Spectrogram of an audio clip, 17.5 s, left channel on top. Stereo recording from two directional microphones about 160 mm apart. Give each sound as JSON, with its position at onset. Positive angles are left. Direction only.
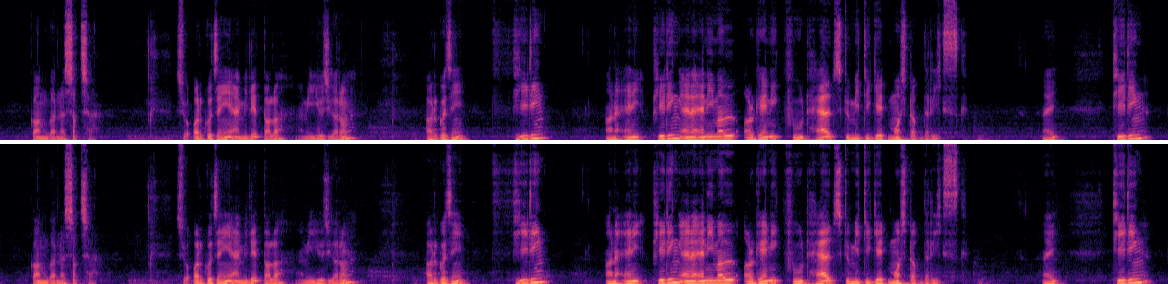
{"t": 0.5, "sound": "a man's voice", "side_deg": -5}
{"t": 5.9, "sound": "a sound", "side_deg": -10}
{"t": 9.0, "sound": "speech", "side_deg": -20}
{"t": 15.6, "sound": "a man's voice", "side_deg": -15}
